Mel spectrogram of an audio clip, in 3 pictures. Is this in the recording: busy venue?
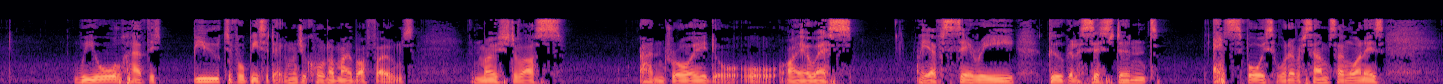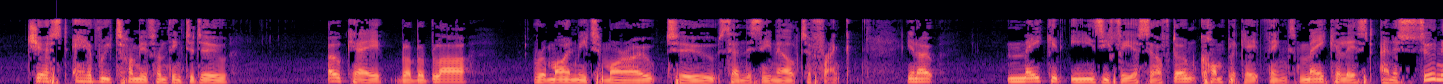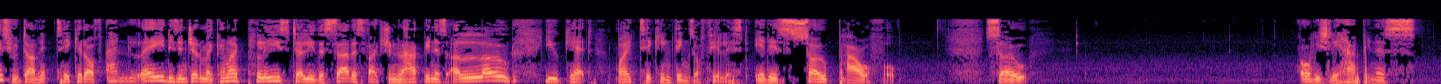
no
